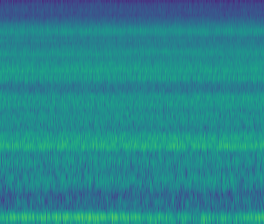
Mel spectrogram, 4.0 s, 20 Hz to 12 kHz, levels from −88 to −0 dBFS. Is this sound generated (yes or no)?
no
